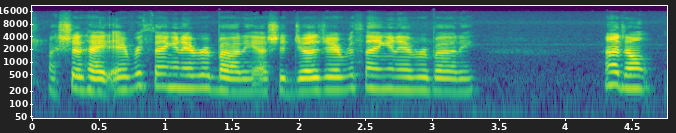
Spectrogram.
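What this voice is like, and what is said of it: Noticeable regional accent. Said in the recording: “if you can't tell by my accent”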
